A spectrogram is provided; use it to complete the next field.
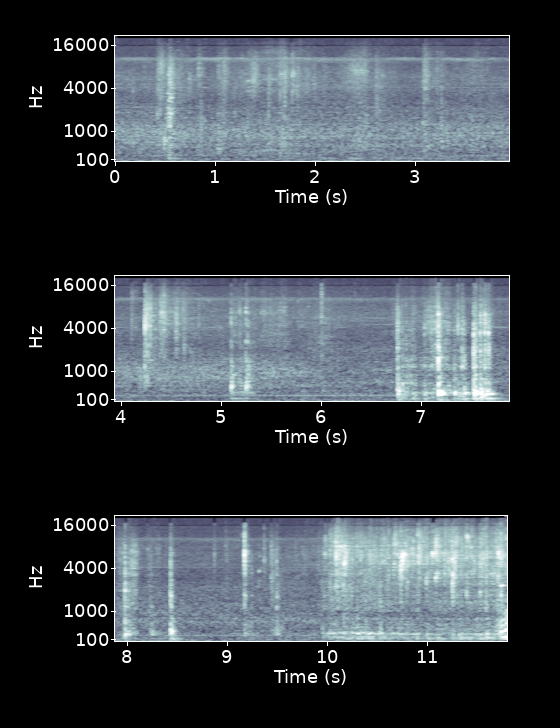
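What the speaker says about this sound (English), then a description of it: "get the water from my rain barrel to fill this up" Water from a rain barrel pours into a container in a garden, a steady trickle with irregular splashing and knocking bursts that grow louder and fuller toward the end, with no talking.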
